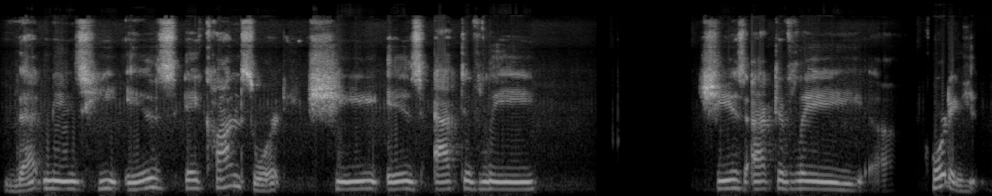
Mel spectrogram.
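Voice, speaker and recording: Woman as stiff, jealous old-world vampire man, formal, slow and low. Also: darkish tone. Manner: formal, stiff, stumbling when caught out. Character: jealous centuries-old male vampire official.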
